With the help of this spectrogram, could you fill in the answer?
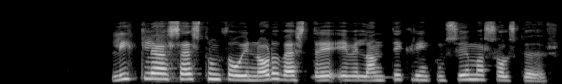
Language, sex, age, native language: Icelandic, female, 40-49, Icelandic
